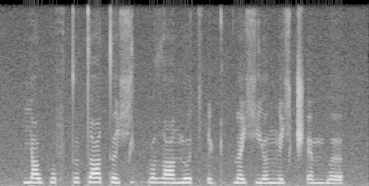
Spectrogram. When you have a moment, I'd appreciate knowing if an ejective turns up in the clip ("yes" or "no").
yes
